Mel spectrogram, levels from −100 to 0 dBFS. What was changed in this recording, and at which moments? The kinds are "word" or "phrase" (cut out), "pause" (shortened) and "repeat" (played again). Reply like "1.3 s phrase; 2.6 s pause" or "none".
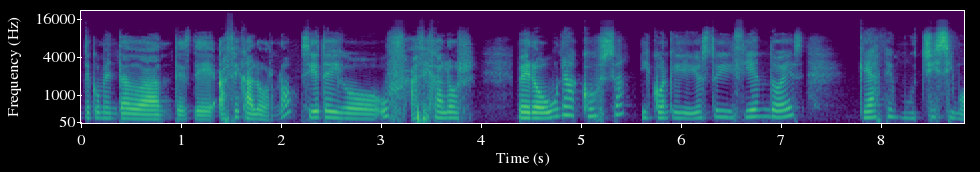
4.3 s pause; 5.5 s pause; 5.9 s phrase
